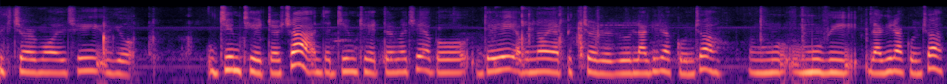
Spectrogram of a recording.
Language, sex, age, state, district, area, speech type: Nepali, female, 18-30, West Bengal, Kalimpong, rural, spontaneous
